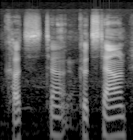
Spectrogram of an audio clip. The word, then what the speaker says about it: Kutztown: It's Kutztown.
